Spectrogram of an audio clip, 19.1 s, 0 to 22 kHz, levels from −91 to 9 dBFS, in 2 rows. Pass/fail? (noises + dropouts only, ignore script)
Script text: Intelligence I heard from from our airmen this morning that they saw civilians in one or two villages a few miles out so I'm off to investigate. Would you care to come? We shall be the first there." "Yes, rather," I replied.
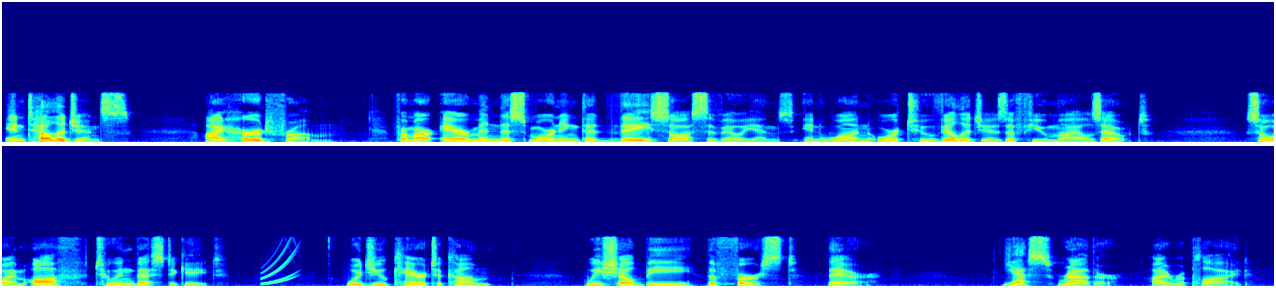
fail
